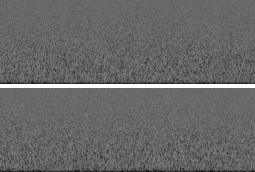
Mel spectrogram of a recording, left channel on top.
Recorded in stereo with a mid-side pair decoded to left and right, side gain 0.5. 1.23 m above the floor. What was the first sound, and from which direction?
Only background noise.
